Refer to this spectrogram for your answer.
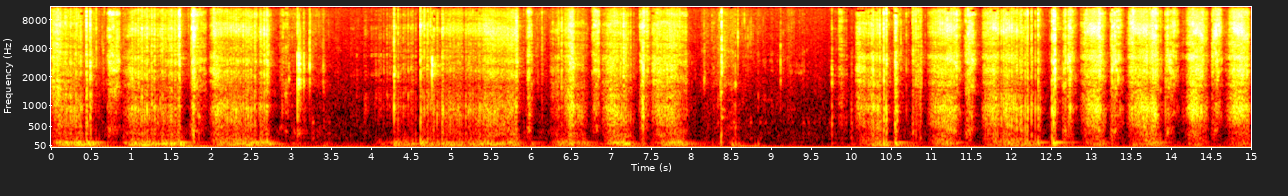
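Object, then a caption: Bar of soap cut with a metal blade. A metal utility blade carves a solid, dry yellow bar of soap held in the hand, shaving off crumbly curls. Bursts of crisp, bright scraping and crackling cuts repeat over a low steady hum, with quieter pauses around four and nine seconds. Quick, closely spaced strokes follow toward the end.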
